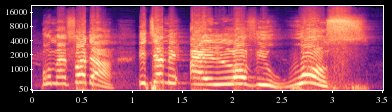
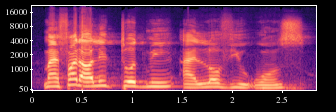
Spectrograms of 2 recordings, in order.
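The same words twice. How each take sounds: First: Loud and high, punching "once"; emphatic repeat. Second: Said in the usual way. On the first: Real, not acted. Comic contrasts his father with himself, emphatic repeat with "once" hit hard. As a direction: hammer home "I love you" and "once", raised voice.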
